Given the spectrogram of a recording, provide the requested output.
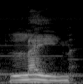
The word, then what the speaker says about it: Laing: a supplier who had Laing, as it's spelt from Douglas Laing, in their title, and they said Lane, L-A-N-E, and it kind of got instilled in my brain.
